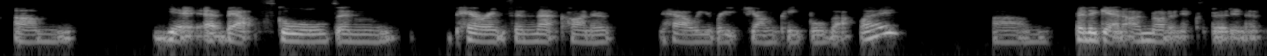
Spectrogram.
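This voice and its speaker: A woman's voice: low-pitched, vocal fry, breathy edge, no room sound. A woman presenter answering webinar questions, hesitant with many fillers, often laughing. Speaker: guest presenter. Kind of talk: online webinar Q&A. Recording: dry, phone-like audio.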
